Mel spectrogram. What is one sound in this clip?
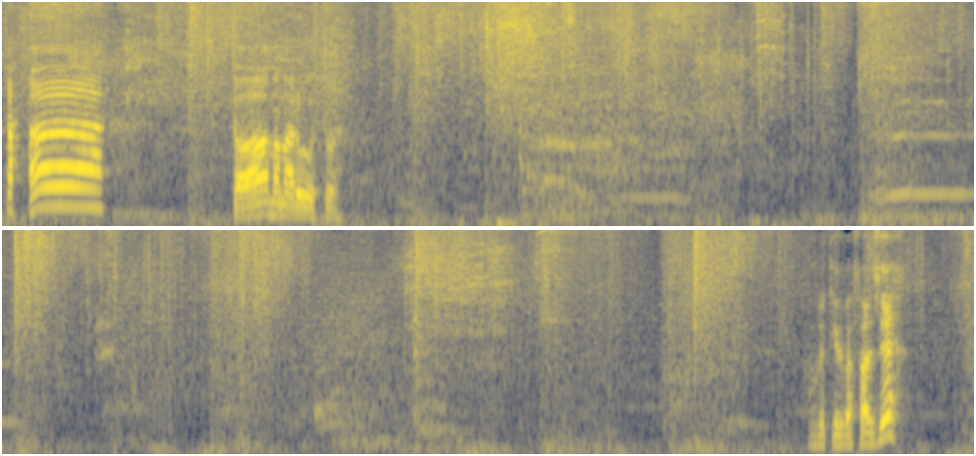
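A huge beast lets out loud, shrill roars.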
